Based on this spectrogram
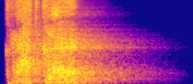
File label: Surprised Corrupted Grineer Male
